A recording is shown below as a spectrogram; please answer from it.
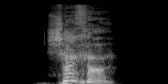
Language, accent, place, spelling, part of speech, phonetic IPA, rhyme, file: German, Germany, Berlin, schacher, verb, [ˈʃaxɐ], -axɐ, De-schacher.ogg
- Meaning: inflection of schachern: 1. first-person singular present 2. singular imperative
